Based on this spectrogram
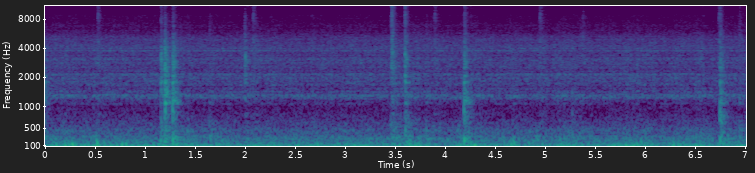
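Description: Sharp, irregular ticks every second or so over a low fan hum while the heat runs; the ducts are ticking, cause unknown.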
